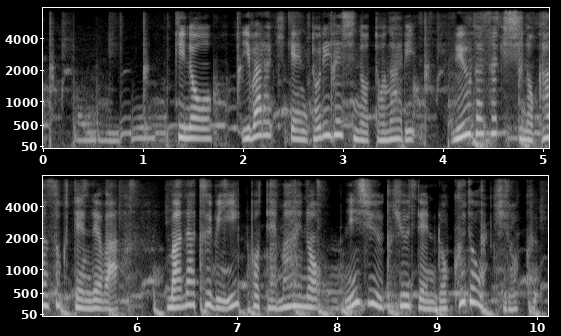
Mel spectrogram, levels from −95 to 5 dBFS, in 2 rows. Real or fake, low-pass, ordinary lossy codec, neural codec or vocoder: fake; 7.2 kHz; Opus, 64 kbps; codec, 24 kHz, 3.1 kbps, DualCodec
